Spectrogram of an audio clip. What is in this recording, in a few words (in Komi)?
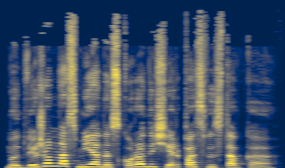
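мӧд вежоннас миянӧс корӧны серпас выставкаӧ, Komi, female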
